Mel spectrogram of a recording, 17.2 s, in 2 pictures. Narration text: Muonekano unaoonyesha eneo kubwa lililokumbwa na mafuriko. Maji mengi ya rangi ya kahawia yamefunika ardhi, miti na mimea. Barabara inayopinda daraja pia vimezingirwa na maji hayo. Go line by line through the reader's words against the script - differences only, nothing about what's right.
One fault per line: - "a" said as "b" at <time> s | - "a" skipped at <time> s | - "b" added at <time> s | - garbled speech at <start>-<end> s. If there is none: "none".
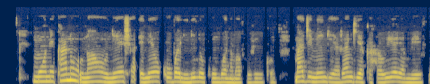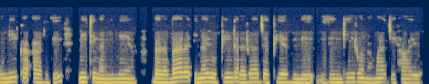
none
